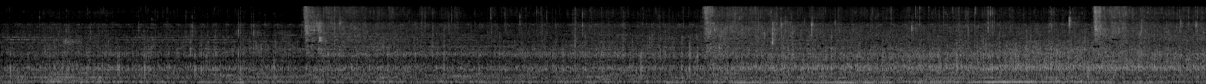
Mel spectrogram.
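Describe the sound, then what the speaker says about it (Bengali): Steady, dense sizzling and bubbling of chicken pakoras deep frying in hot oil, continuous throughout with a few louder crackling surges. "আমার পকোড়াগুলো প্রায় ভাজা হয়ে এসছে"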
